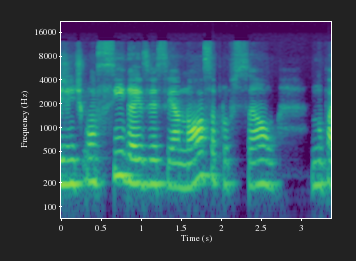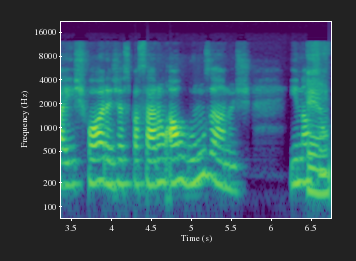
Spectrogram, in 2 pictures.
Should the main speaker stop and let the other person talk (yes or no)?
no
